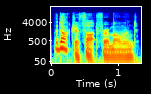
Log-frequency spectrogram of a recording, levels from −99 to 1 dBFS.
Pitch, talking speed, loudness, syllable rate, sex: 120 Hz, 265 wpm, -21 LUFS, 6.6 syllables/s, male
